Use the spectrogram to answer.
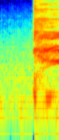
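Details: Adult who has had a cold for the last week: after a moment of quiet, a single abrupt, harsh cough burst.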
